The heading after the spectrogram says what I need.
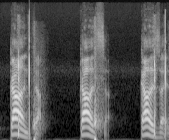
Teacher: Então, pronunciamos com mais intensidade ca. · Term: acento tônico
